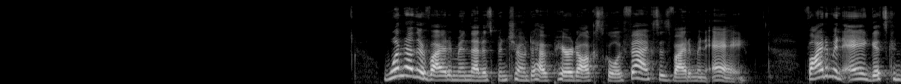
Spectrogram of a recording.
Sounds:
Speech

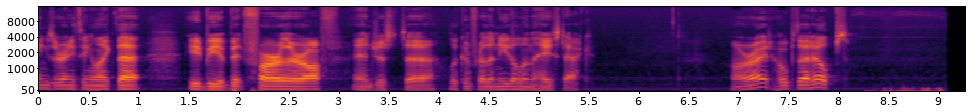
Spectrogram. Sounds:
Speech, inside a small room

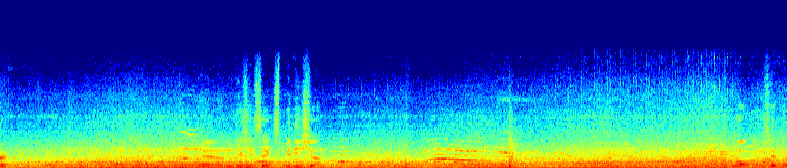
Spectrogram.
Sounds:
Speech

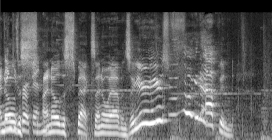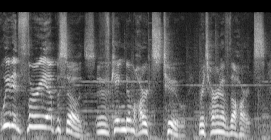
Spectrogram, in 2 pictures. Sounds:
Music, Speech

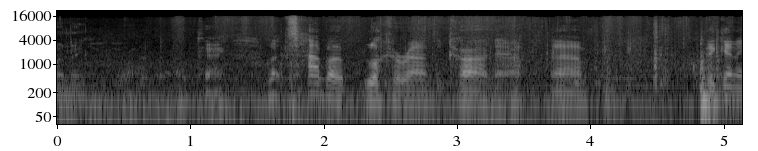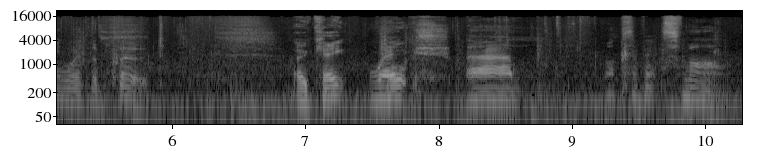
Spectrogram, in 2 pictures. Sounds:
Speech

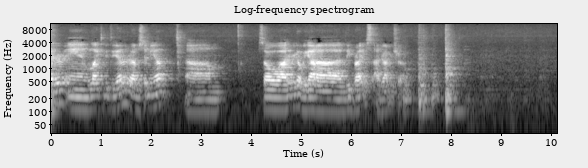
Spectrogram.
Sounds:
Speech

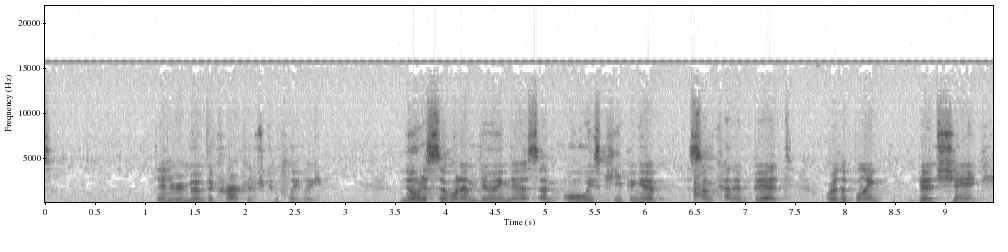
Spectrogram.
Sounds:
Speech

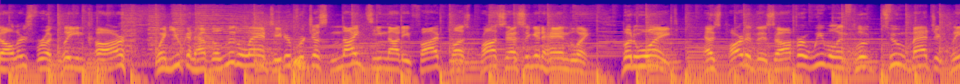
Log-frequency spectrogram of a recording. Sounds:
Music, Speech

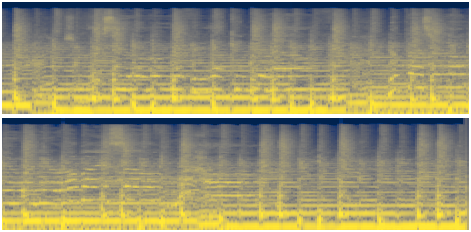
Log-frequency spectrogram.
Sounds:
Independent music, Psychedelic rock

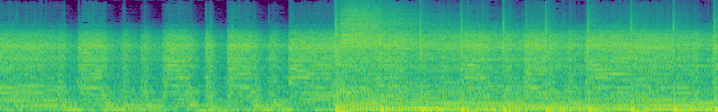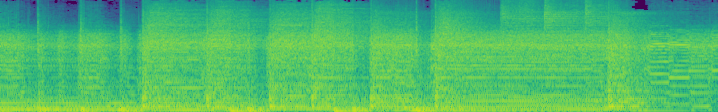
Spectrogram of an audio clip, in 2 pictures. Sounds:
Music

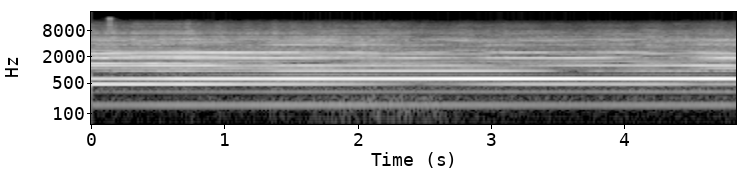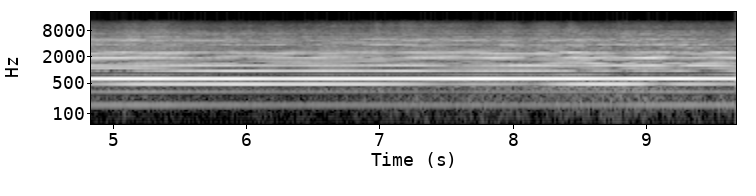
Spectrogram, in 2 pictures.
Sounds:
Siren, Civil defense siren

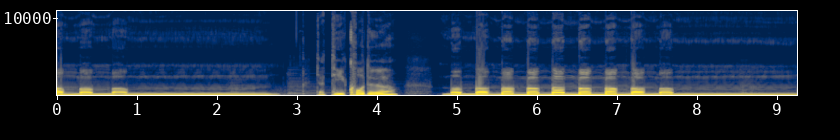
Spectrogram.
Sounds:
Music, Musical instrument, Speech, Keyboard (musical), Piano

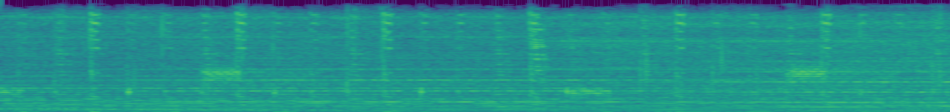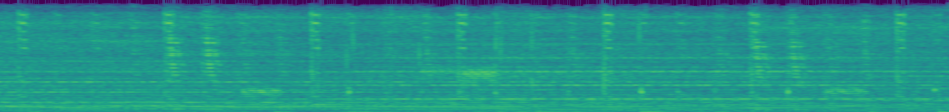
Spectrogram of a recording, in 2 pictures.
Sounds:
Music

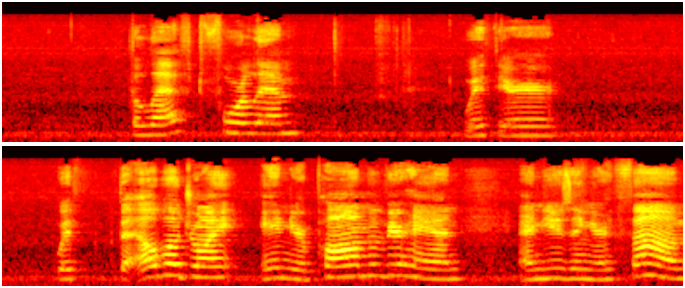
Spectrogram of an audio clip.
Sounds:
Speech

